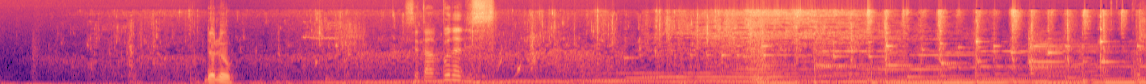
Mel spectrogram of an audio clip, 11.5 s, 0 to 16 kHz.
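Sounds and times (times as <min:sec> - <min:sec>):
speech: 0:02.0 - 0:02.4, 0:04.1 - 0:05.0
video game music with melody and plucked accents: 0:04.1 - 0:11.4.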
